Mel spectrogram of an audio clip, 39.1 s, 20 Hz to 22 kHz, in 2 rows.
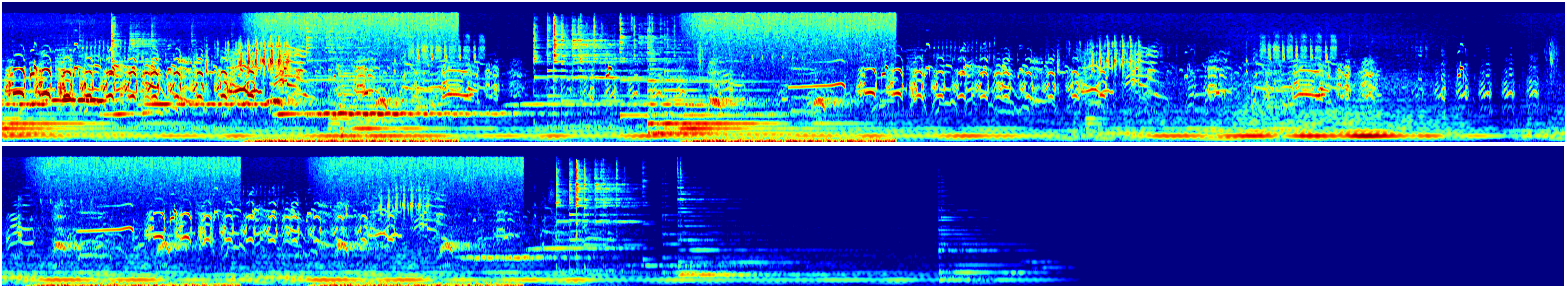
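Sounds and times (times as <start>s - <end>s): wavering bird calls: 0.0s - 28.1s
ambient music with low tone: 0.0s - 33.1s.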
